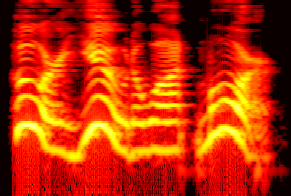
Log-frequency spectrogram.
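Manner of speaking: funny, loud, nagging little voice. Voicing the listener's inner critic, in an inner critic voice. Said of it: "Hope you appreciate my little voice there".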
